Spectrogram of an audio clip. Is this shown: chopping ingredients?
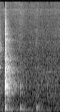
yes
